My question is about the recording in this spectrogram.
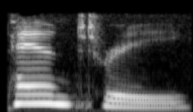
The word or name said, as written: pantry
